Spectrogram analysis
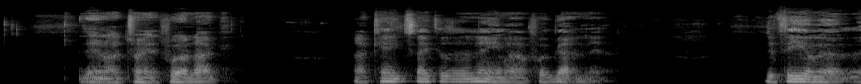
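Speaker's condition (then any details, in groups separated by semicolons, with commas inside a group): Parkinson's; about 5 years since onset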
